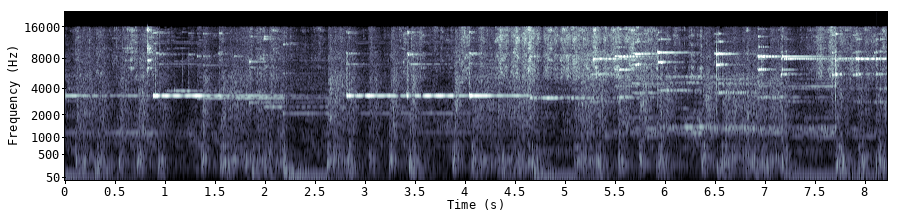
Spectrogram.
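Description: School rhythmic marching band playing: bell lyres ring a melody over dense snare drumming, with a deep bass-drum beat about every two and a half seconds.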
